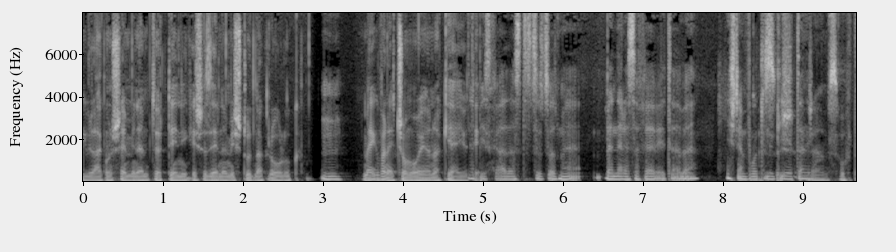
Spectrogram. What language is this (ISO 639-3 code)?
hun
